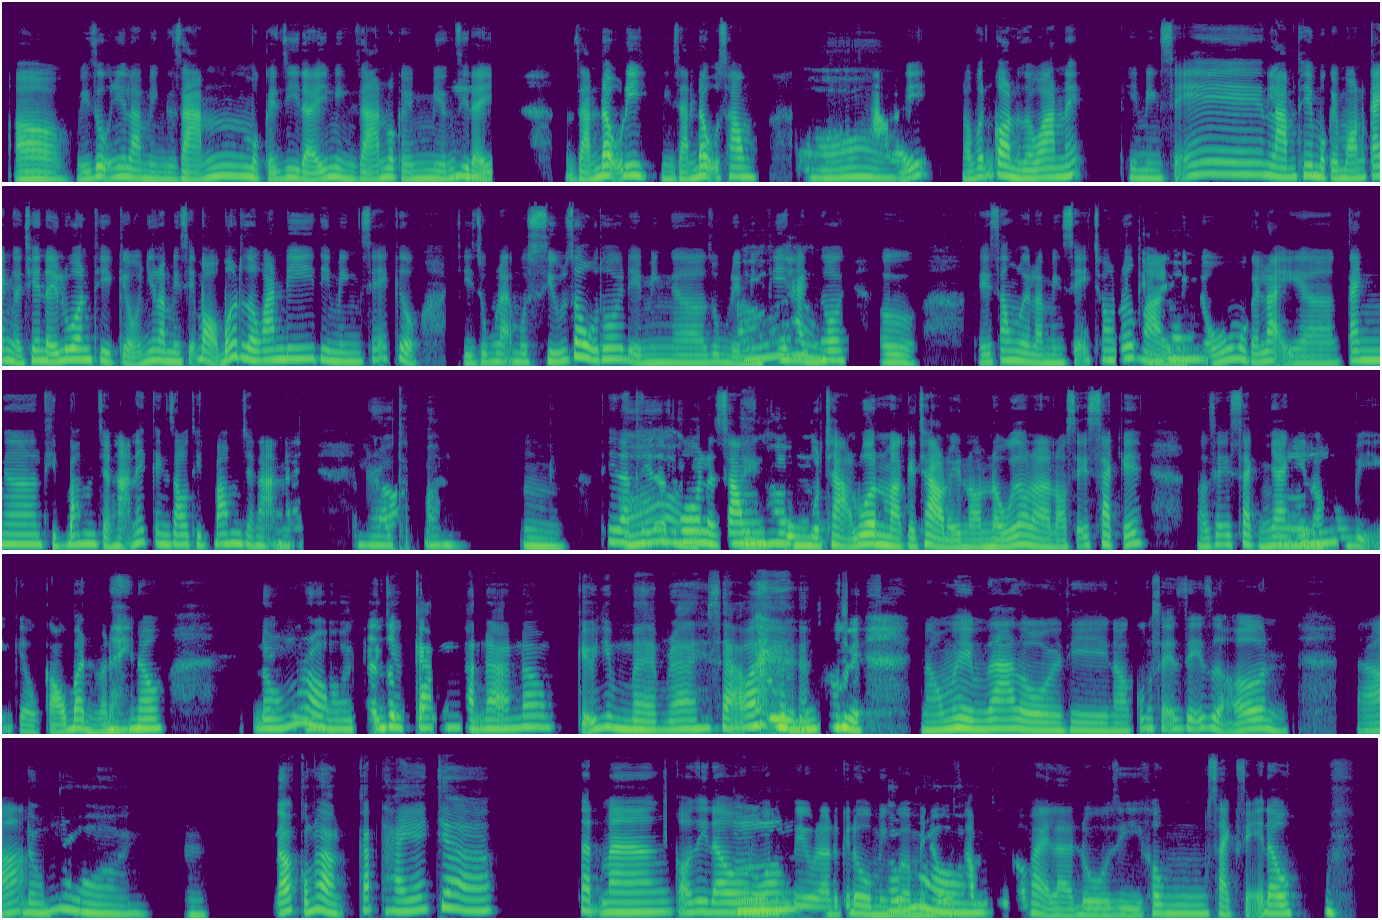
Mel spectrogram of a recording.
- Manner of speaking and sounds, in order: tapping; other background noise; laughing while speaking: "đấy"; bird; laughing while speaking: "á"; laugh; laughing while speaking: "rồi"; chuckle
- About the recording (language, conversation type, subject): Vietnamese, podcast, Bạn làm thế nào để chuẩn bị một bữa ăn vừa nhanh vừa lành mạnh?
